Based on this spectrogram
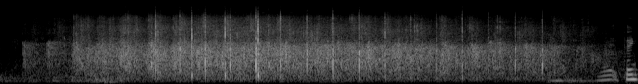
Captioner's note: applause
